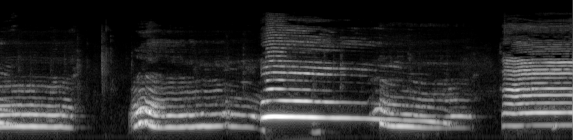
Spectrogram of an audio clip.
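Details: A pet Otterhound mix howls in sustained, tonal notes. Short bursts scoop upward and are followed by a loud, steady, long-held tone, and brief pauses separate the phrases.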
